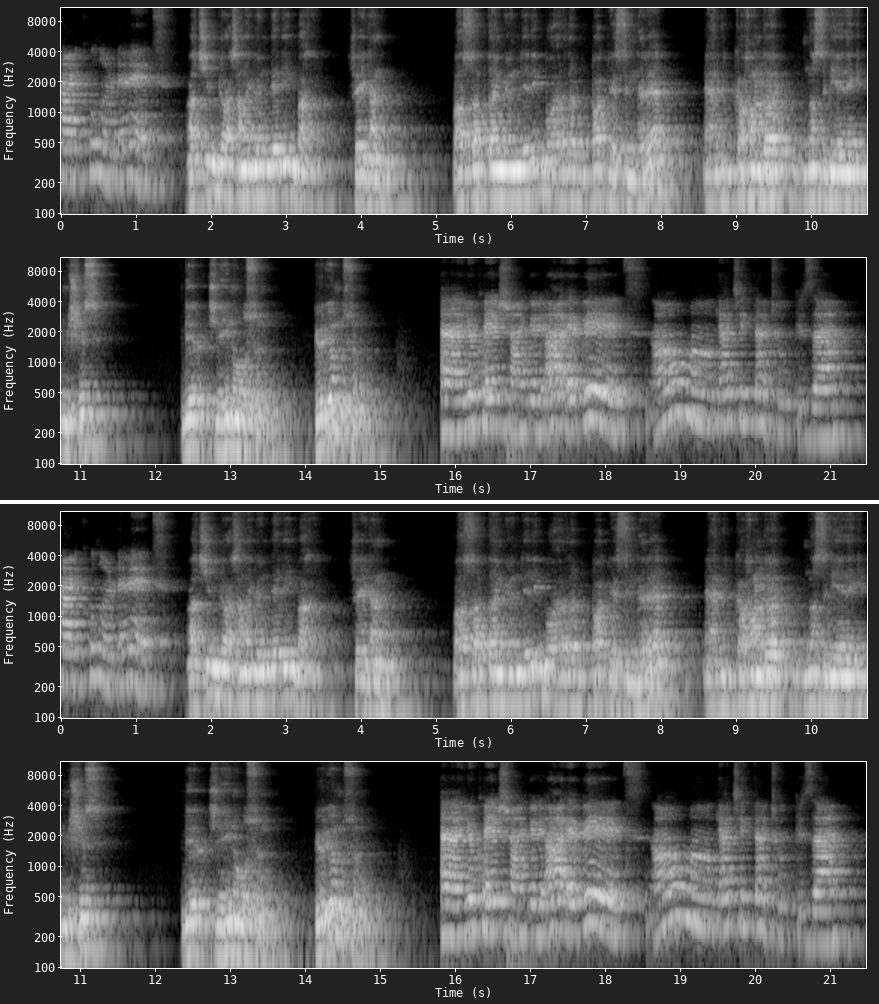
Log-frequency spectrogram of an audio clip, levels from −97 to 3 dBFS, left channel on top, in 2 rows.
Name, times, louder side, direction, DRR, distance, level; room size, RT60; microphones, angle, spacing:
voice 1, 0.0-1.4 9.2-9.6 15.8-21.1, right 1 dB, 5° right, -1 dB, 0.6 m, -24 dB
voice 2, 1.7-3.3 3.9-4.3 5.2-8.1 8.6-11.2 12.3-13.5 14.1-14.8, left 2 dB, 45° left, 1 dB, 0.8 m, -17 dB
7.1 x 2.5 x 2.7 m, 0.97 s
head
